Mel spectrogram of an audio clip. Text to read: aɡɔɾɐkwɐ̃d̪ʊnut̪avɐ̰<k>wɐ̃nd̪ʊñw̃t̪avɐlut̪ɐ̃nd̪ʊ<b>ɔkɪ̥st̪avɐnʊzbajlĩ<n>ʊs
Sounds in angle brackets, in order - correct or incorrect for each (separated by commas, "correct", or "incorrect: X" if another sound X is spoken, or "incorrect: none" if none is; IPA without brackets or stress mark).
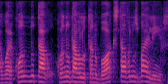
correct, correct, incorrect: ɲ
